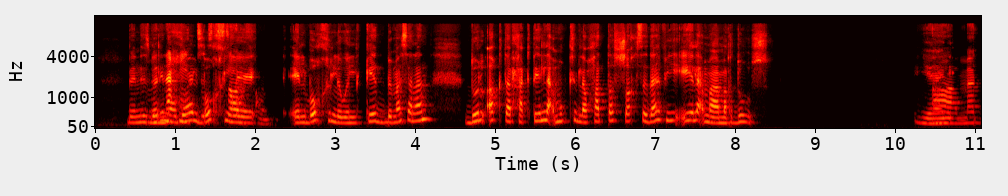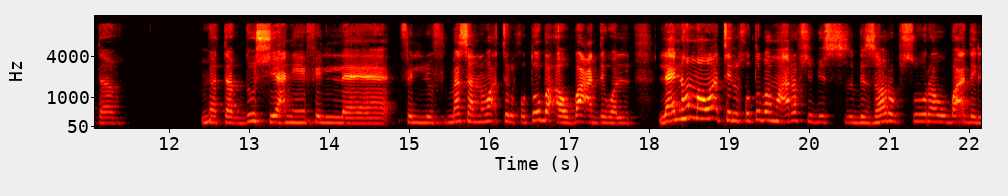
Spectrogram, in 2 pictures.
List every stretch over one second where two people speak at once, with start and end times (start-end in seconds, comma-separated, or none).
0.6-2.0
